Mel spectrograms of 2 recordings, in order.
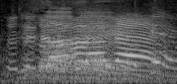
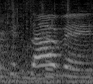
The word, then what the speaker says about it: Tetzaveh: It's Parshat. Tetzaveh. Or Tetzaveh. It's okay to pronounce it either way, but if we don't say it 20 times, we forget by tomorrow.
